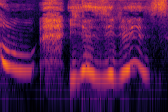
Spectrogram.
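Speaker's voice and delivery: drawn-out, very high, slow creature voice. Imitating a wife who talks in an animal voice: imitating wife's animal voice. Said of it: "in an animal voice".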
